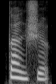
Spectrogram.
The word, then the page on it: 干事: gàn shi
